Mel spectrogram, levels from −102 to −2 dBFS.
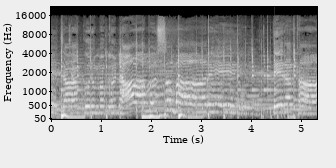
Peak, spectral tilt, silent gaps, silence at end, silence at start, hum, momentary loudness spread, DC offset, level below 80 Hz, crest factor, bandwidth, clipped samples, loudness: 0 dBFS; -4 dB/octave; none; 0 s; 0 s; none; 6 LU; under 0.1%; -40 dBFS; 14 dB; 16 kHz; under 0.1%; -15 LUFS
